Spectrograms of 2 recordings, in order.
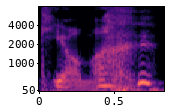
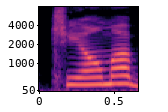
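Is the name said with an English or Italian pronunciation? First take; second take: Italian; English. First: The name is said with an Italian pronunciation. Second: The name is said with an English pronunciation.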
